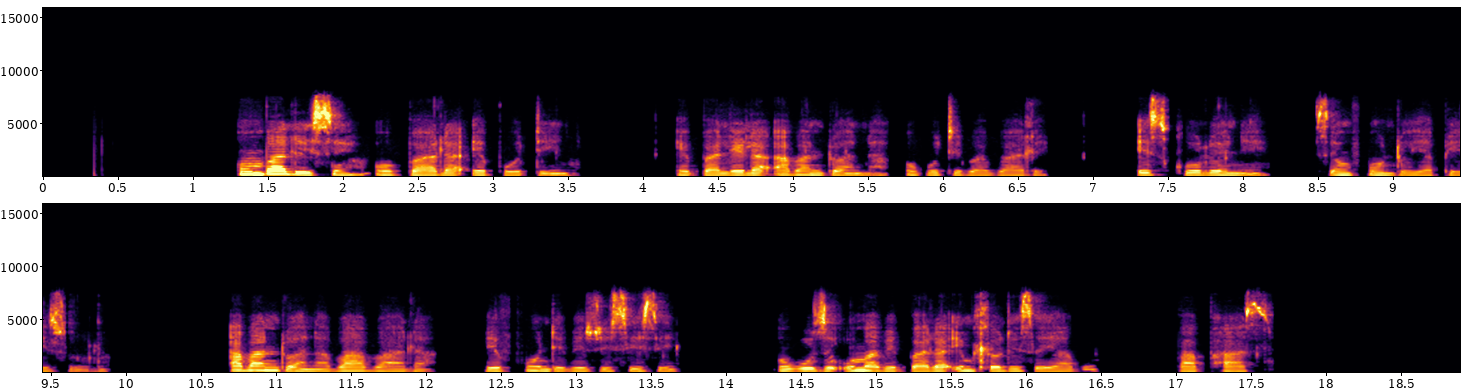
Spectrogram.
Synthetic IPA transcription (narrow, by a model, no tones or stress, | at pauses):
um̩βalisiɔb̥ʱalaʔɛb̥ʱɔd̥ʱeni | ɛb̥ʱalɛlaʔaβantʼwanauɣutʰiβaβalɛ | esi̥ɣɔlweni | seɱfundʱɔjapʰezuːlu | aβantʼwanaβaβala | βefundʱɛβezwisisɛ | uɣuzɛʔumaβɛb̥ʱalaʔimiɬolisɔjaβɔ | βapʰaːsi̥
